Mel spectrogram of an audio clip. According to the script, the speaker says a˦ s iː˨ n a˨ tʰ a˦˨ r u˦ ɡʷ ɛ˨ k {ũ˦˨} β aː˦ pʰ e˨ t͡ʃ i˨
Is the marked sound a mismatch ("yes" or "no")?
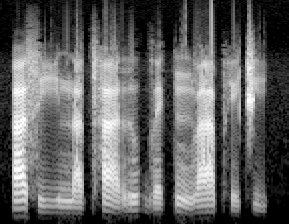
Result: no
